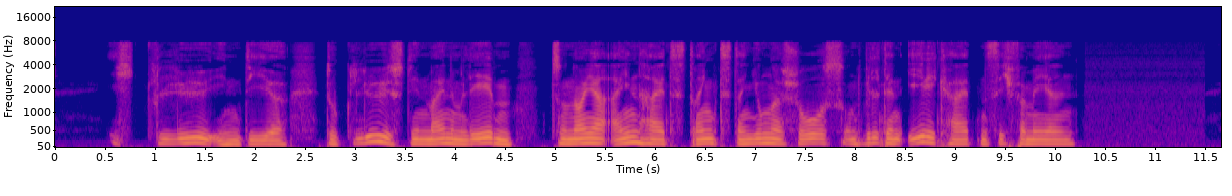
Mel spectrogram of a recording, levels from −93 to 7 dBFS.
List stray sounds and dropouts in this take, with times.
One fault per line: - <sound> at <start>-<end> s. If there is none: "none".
none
